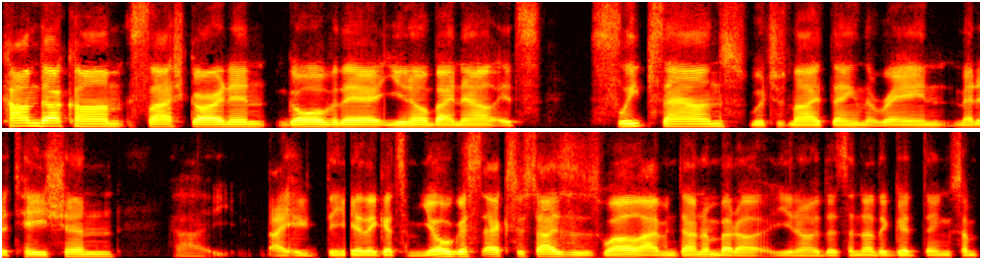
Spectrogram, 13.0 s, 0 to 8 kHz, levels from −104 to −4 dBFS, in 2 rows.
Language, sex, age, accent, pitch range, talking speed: English, male, 10-29, American, 105-130 Hz, 200 wpm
